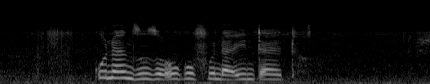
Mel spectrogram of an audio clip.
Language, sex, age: Xhosa, female, 24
